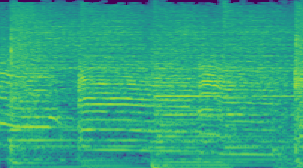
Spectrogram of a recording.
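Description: Live rock band playing an instrumental passage, with electric guitar over bass and drums.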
